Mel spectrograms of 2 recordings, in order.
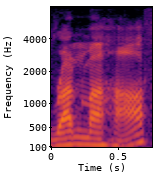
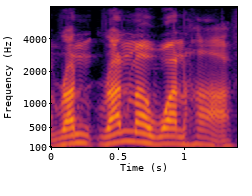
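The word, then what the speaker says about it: Ranma ½: don't know what it's I don't know if it's called RMA half is that how you pronounce it uh R RMA one half is apparently how you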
